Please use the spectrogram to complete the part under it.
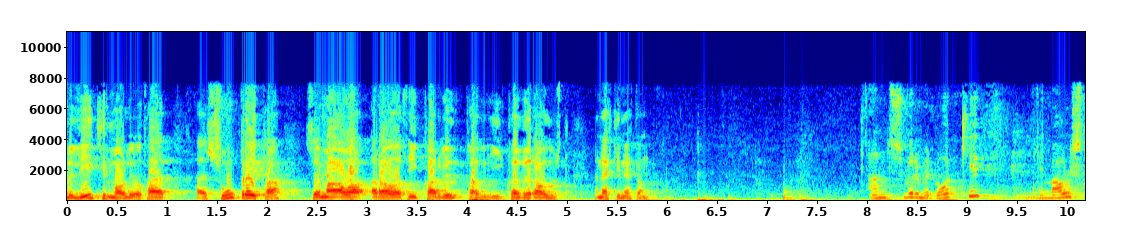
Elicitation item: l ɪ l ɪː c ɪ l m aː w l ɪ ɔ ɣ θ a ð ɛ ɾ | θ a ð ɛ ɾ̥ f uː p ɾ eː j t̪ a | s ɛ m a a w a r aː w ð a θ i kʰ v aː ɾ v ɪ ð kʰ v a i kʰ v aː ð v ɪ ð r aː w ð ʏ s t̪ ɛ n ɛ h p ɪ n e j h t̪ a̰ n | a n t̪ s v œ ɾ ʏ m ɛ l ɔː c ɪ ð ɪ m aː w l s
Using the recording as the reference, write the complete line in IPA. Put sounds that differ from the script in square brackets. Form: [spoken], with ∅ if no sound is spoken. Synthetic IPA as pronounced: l ɪ l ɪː c ɪ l m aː w l ɪ ɔ ɣ θ a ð ɛ ɾ | θ a ð ɛ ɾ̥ [s] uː p ɾ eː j t̪ a | s ɛ m a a w a r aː w ð a θ i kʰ v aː ɾ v ɪ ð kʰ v a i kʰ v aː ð v ɪ ð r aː w ð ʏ s t̪ ɛ n ɛ h [c] ɪ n e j h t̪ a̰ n | a n t̪ s v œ ɾ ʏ m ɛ l ɔː c ɪ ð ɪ m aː w l s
